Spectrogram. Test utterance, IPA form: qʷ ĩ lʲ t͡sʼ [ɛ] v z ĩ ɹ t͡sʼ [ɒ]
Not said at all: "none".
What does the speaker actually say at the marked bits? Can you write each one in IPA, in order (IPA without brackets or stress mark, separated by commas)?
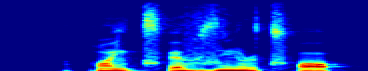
ɛ, ɒ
